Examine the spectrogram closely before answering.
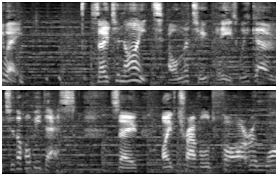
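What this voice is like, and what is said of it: Usual voice. Nothing is said of it.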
